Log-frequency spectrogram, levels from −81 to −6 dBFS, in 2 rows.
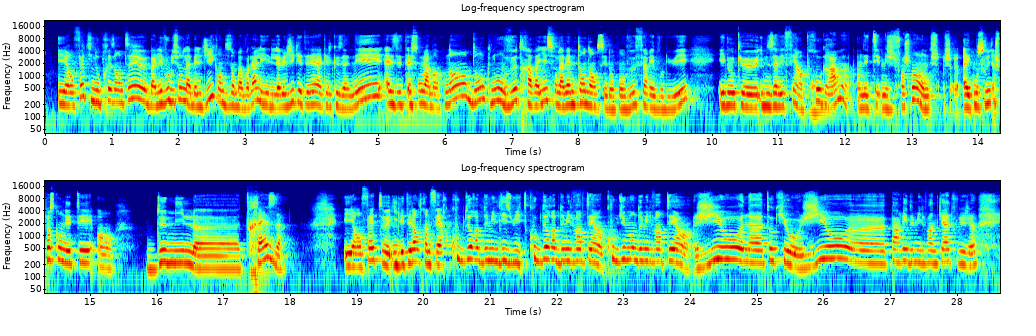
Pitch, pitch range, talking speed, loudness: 215 Hz, 185-240 Hz, 210 wpm, -19 LUFS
